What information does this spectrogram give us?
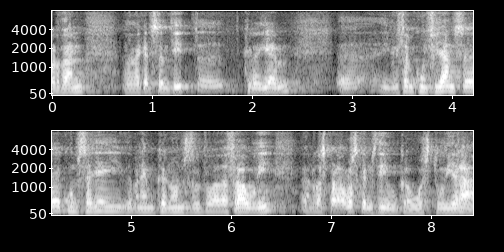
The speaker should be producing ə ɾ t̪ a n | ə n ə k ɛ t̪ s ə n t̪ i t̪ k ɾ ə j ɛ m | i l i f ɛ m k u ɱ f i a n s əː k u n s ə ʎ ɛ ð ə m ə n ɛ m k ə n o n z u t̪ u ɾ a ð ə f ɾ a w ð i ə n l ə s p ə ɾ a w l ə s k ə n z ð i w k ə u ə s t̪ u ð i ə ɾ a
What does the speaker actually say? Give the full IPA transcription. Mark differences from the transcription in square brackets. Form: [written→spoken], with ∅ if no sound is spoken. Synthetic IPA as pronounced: ə ɾ t̪ a n | ə n ə k ɛ t̪ s ə n t̪ i t̪ k ɾ ə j ɛ m | i l i f ɛ m k u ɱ f i a n s əː k u n s ə ʎ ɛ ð ə m ə n ɛ m k ə n o n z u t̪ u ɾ a ð ə f ɾ a w ð i ə n l ə s p ə ɾ a w l ə s k ə n z ð i w k ə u ə s t̪ u ð i ə ɾ a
